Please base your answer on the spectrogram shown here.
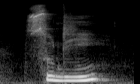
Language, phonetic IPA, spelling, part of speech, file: Czech, [ˈsudiː], sudý, adjective, Cs-sudý.ogg
- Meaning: even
